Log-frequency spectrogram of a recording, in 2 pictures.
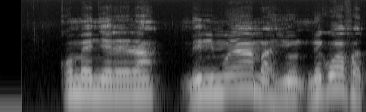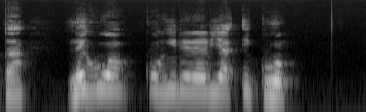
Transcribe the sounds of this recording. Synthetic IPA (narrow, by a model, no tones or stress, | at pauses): komɛɲɛɾɛɾa | meɾimojamahioneɣwafata | neɣwɔkoɣiɾeɾeɾjaikuo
